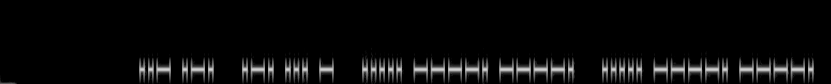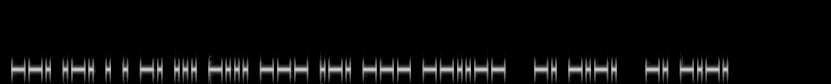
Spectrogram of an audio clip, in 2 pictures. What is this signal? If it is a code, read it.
Morse code, heard as a keyed tone, about 27 wpm, 700 Hz. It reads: UR RST 599 599 GREENSBORO, NC NC
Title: Practice QSO - Exchange 1 - Beginning - 28wpm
